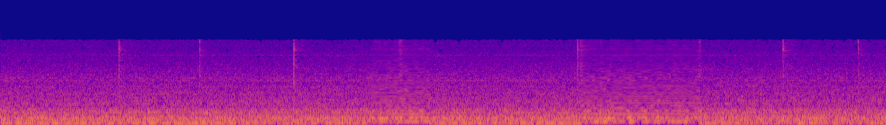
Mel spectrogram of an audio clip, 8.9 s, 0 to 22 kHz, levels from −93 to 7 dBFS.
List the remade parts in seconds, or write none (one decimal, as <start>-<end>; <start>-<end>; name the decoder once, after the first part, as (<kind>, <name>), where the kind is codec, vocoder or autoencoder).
3.7-4.3 (vocoder, HiFi-GAN); 5.8-7.0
